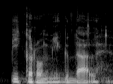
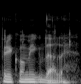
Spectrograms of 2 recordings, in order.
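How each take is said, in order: First: The r comes right after the c. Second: The r comes right after the first p. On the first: This is the dictionary form of the word. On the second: This is the everyday form of the word.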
